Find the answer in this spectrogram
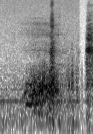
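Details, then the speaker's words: A single rough, snorting breath from a resting pet, rising and fading in a quiet room, fed dinner early and impatient afterwards: snoring mixed with a dramatic huffing sigh, half snoring, half being dramatic. "That's like half snoring and half like just being dramatic."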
